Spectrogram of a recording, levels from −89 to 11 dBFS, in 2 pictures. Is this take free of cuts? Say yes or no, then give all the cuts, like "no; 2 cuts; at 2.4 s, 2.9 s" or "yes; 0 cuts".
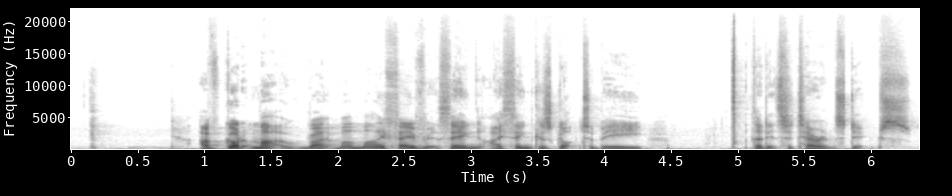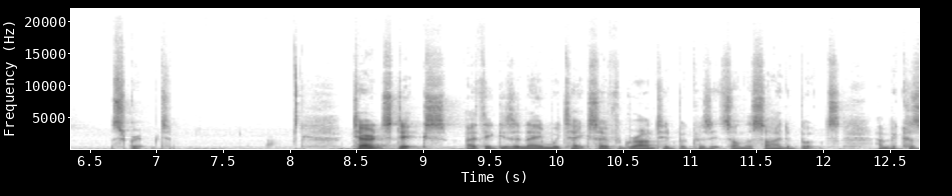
yes; 0 cuts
